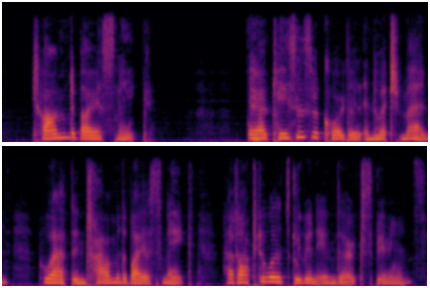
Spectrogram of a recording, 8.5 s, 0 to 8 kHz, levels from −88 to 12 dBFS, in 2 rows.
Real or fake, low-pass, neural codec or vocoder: fake; 7.2 kHz; codec, 24 kHz, 1.5 kbps, HILCodec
